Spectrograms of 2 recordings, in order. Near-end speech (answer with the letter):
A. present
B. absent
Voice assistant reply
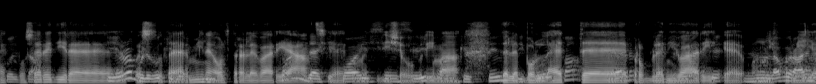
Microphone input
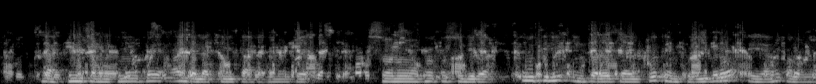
A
